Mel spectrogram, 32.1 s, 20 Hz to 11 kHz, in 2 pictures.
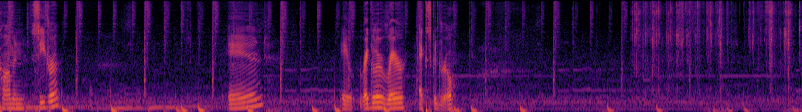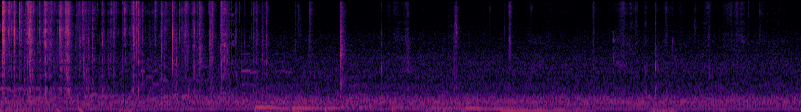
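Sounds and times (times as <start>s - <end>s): trading cards being handled: 11.9s - 22.9s
foil wrapper crinkling: 12.5s - 21.5s.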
